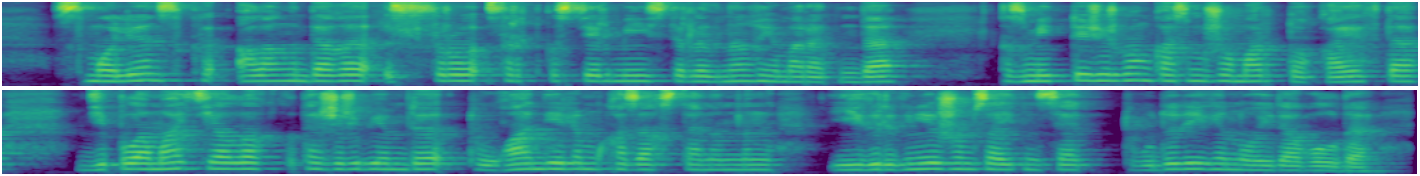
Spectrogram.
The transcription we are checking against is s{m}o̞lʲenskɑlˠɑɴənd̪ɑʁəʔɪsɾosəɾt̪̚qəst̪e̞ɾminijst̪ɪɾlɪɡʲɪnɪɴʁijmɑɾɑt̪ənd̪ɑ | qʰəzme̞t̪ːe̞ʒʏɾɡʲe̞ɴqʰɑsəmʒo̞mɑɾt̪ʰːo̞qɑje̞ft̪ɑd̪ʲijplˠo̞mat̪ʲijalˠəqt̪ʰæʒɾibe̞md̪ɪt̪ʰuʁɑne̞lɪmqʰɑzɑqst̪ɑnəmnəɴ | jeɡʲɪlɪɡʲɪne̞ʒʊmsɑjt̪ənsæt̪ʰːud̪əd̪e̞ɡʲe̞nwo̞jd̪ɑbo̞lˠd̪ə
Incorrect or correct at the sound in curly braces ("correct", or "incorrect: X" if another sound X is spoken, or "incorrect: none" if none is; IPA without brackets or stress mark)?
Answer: correct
